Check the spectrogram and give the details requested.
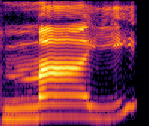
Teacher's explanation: it creates what we call a dipthong and you hear a little bit of ye sound at the end of The Vowel this syllable right here will be pronounced my so it's my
